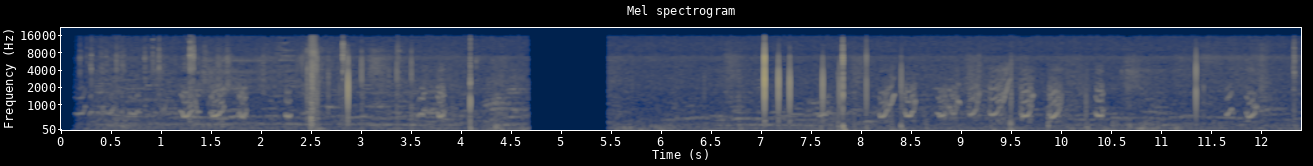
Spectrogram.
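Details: Baby guinea pig making soft chirping squeaks around a steady low hum, with tapping and rustling clicks and a short silent gap midway.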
